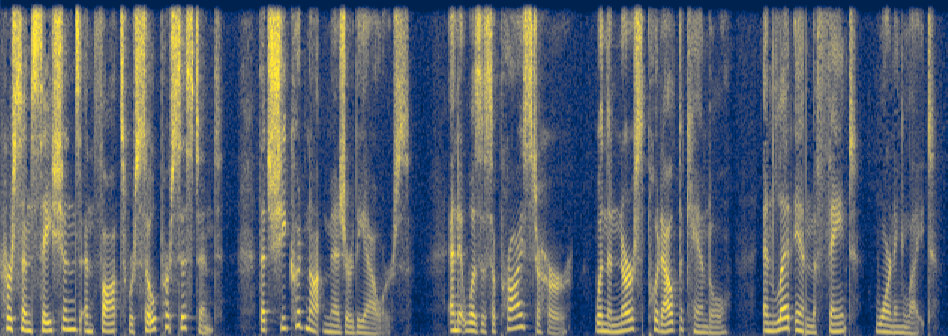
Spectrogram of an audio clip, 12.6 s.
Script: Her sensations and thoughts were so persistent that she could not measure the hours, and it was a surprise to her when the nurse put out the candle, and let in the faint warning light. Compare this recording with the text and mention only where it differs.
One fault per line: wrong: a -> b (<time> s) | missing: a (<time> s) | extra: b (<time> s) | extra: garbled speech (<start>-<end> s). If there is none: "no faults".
no faults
